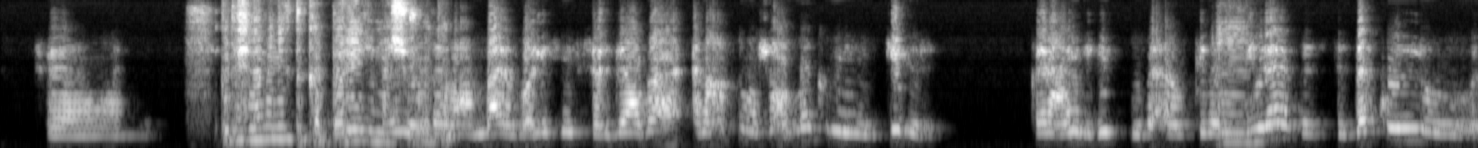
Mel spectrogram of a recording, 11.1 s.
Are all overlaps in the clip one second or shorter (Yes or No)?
Yes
